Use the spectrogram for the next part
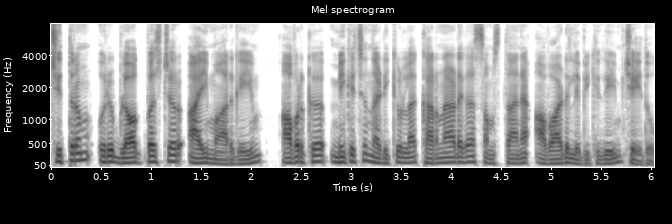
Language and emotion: Malayalam, neutral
